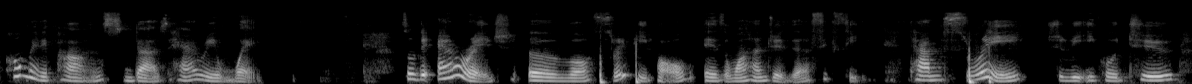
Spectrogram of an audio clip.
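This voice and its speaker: In a very clean recording with a silent background, a woman with a Chinese accent speaks very slowly in a dark, mellow tone at medium pitch, her intonation lively. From China. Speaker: math tutor. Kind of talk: math tutorial narration. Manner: slow, hesitant with fillers.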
